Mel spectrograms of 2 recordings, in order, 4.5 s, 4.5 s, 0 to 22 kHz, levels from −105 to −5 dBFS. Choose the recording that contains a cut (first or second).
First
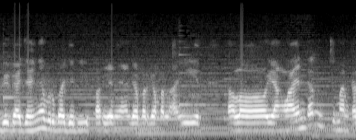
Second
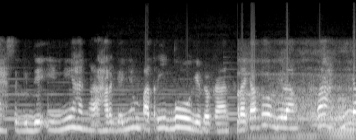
second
